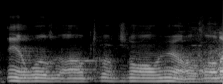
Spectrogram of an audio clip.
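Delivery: halting, half-swallowed New York mutter; Venom. Acted. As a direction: mumble through a bad New York accent. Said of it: "New York accent where it's like".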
